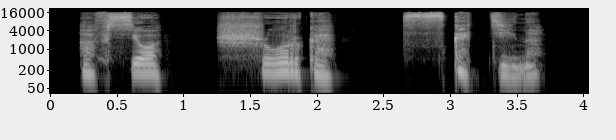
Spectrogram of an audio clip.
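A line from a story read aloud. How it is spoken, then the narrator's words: Hateful hiss. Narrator (Russian): с ненавистью прошипела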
